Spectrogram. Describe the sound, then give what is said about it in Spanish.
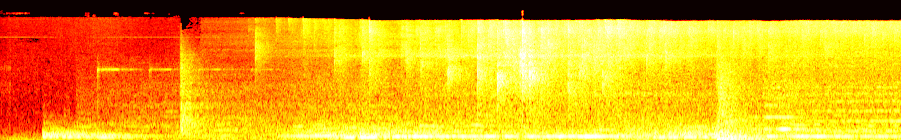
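Cold shower water runs in a steady, dense hiss after a brief quiet start, splashing and swelling slightly louder midway, with no voices; psychiatric inpatients line up for the showers in the morning. “En la mañana los internos de psiquiatría van en fila hacia las regaderas. El agua fría hace que tiriten sus cuerpos mientras esperan a ser secados por la asistente.”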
